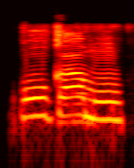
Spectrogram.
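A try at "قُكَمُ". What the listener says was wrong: কু টান টান হবে না।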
